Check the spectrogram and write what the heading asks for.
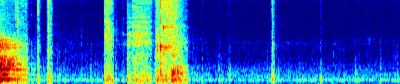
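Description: Cards being handled: a few faint clicks and one short soft rustle about a second and a half in, as a card is drawn from the deck.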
